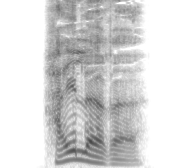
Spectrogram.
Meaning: inflection of heil: 1. strong/mixed nominative/accusative feminine singular comparative degree 2. strong nominative/accusative plural comparative degree
- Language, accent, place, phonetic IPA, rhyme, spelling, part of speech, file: German, Germany, Berlin, [ˈhaɪ̯ləʁə], -aɪ̯ləʁə, heilere, adjective, De-heilere.ogg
